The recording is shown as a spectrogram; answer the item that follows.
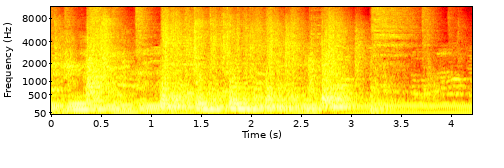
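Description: Live rock band playing an instrumental passage, the drum kit loudest with bass-drum and snare hits over held bass guitar notes and electric guitar.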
